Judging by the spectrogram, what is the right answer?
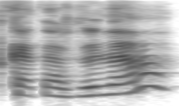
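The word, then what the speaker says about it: Katarzyna: Um, but I'm guided to go to uh Katrazina. I hope I'm pronouncing that correctly. Welcome to the call. Please pronounce your name. It's Katzina but it's s my simpler name is which is short.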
